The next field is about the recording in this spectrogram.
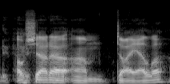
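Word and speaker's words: Dyalla: I'll shout out um Della, I think I think is how you say it.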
